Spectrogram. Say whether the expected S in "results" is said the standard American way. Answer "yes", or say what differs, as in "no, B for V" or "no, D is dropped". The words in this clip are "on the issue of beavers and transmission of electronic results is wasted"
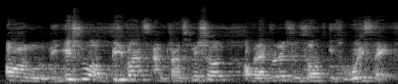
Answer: no, S is dropped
